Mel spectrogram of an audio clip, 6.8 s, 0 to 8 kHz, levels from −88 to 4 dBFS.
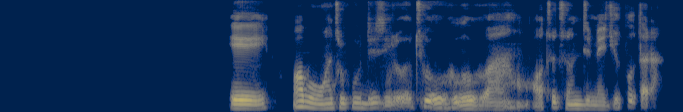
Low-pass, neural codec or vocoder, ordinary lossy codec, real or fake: none; codec, 16 kHz, 2 kbps, X-Codec, HuBERT features, trained on LibriSpeech; none; fake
